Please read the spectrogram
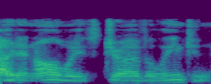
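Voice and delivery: breathy, hushed, almost whispered commercial voice. Imitating an actor's magical voice from his car commercials: Matthew McConaughey impression. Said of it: "That sounds like, um, uh, what's his name? Nicolas Cage".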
